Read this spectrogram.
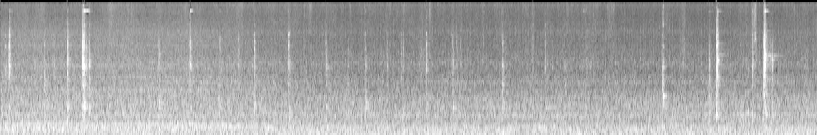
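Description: A metal lug wrench clicks and clanks against the wheel nuts.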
